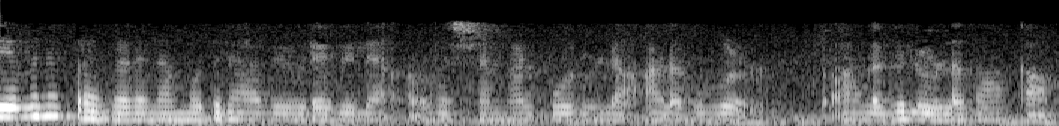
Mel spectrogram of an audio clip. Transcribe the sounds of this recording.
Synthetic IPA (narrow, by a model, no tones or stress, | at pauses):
eːʋɐnɐprɐɣɐɽɐnɐmuðɐlaːʋɐjuɽeʋilɐʋɐʂɐŋːɐɭpoːɾuɭːɐ̰ʔɐɭɐʋuɣɐ | ɐɭɐʋiluɭːɐðaːkːaːm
